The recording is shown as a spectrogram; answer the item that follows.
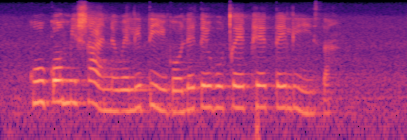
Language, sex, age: Swati, female, 19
